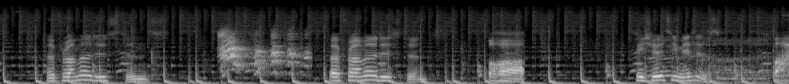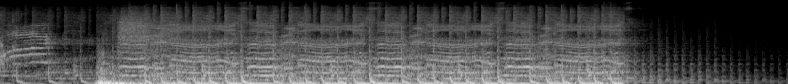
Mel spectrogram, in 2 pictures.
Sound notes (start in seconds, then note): 2.2 laughing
